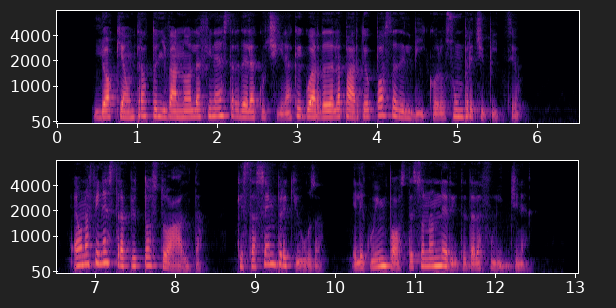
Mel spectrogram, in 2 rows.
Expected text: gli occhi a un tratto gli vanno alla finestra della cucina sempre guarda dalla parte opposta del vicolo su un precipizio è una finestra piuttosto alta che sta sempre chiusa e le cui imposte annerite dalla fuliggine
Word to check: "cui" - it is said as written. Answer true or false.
true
